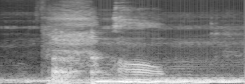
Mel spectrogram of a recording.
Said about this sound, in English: Was that a belch?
